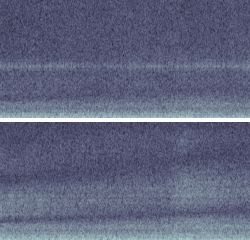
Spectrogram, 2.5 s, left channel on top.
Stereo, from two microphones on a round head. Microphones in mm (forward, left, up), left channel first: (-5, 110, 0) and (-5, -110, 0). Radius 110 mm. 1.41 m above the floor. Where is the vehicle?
70° right (ahead or behind); by 2.5 s 80° right.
